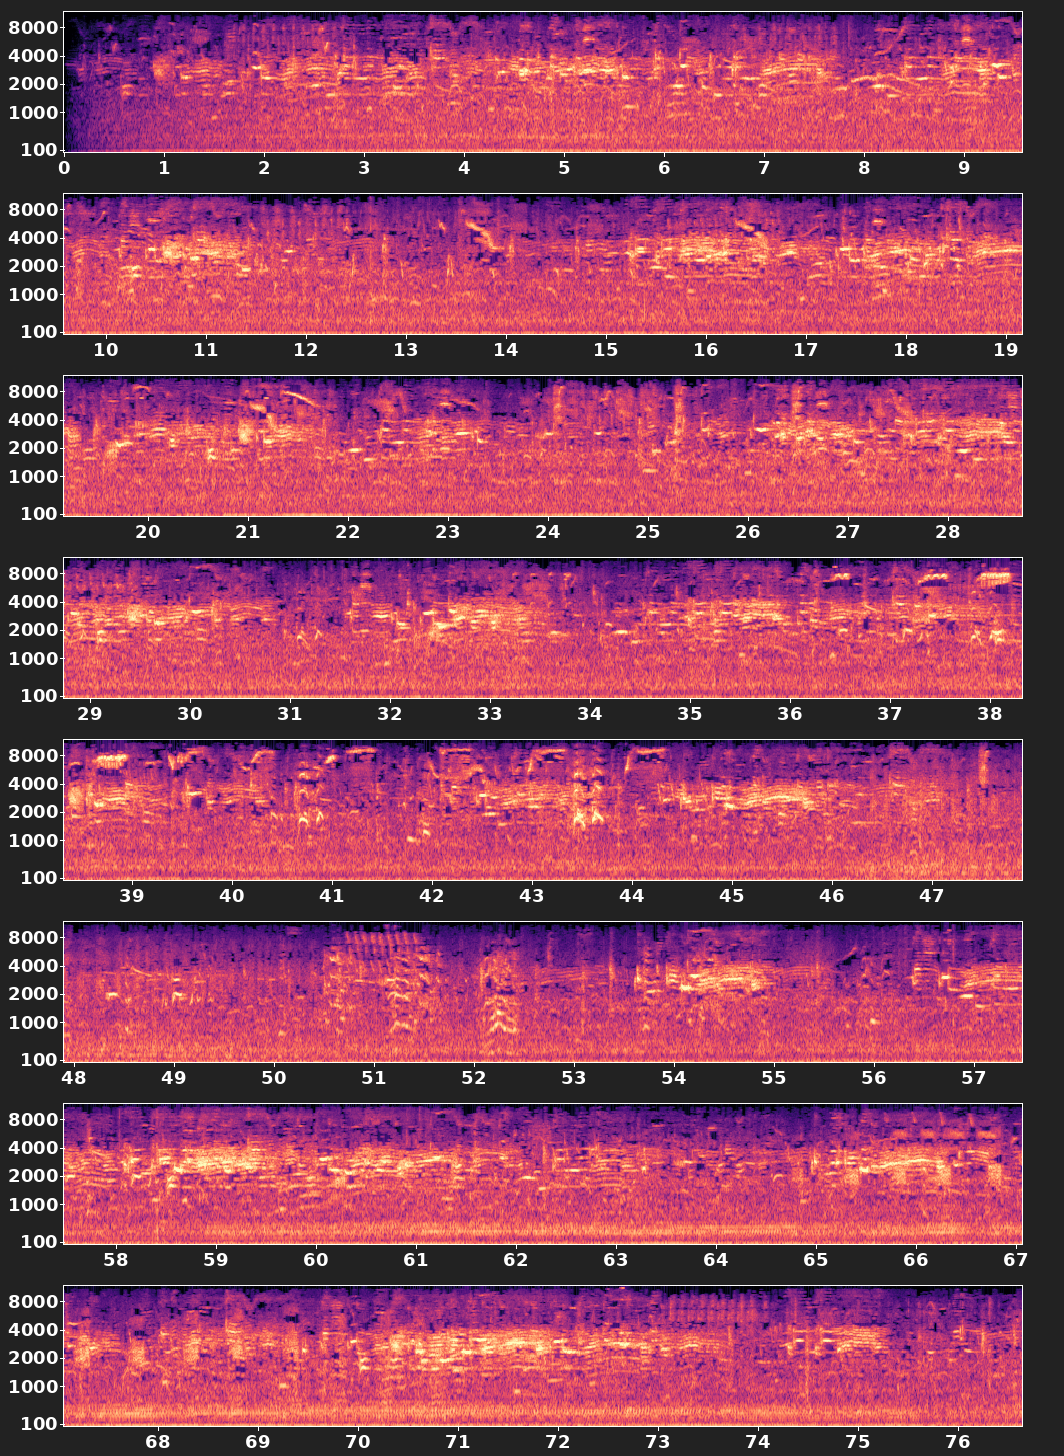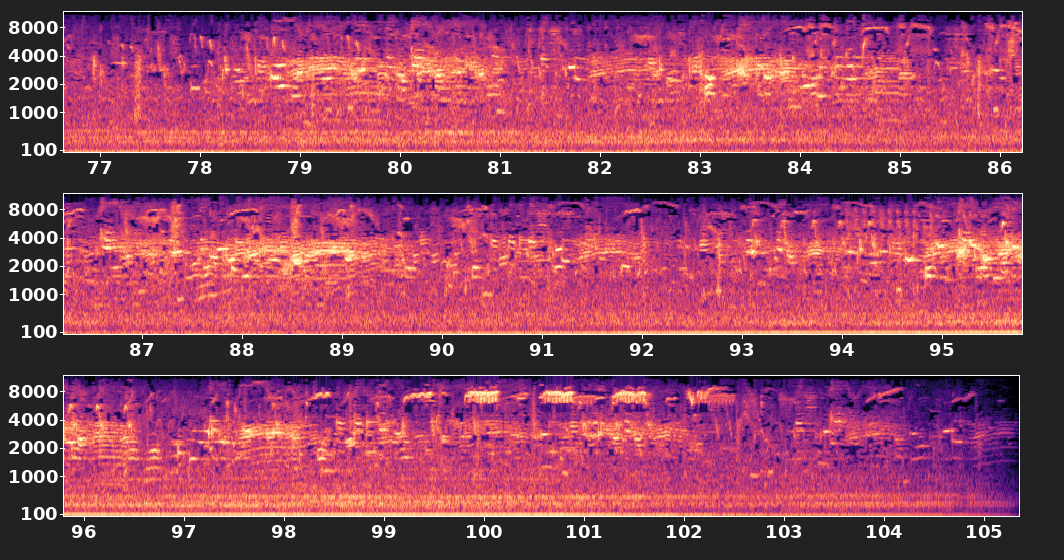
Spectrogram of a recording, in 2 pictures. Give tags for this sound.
california; blackbirds; sherman-island

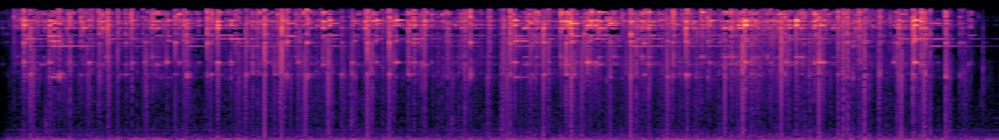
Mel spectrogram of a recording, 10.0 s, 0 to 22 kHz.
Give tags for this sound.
0; chimes; egoless; key; natural; shaking; sounds; vol

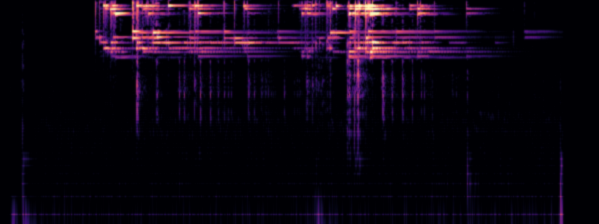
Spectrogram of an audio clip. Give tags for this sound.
chimes; metal; percussion

